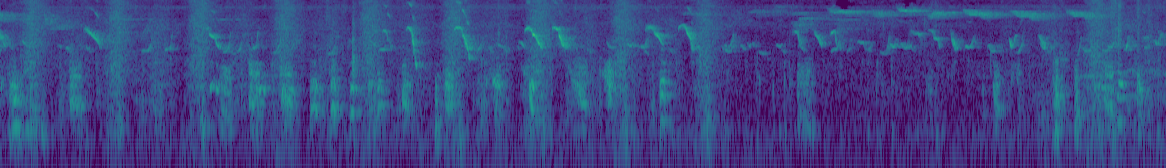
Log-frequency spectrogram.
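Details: Native chickens, roosters and hens together, giving a busy mix of short clucks and sharp chirps that overlap with no clear rhythm, while higher bird chirps sound in the background.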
